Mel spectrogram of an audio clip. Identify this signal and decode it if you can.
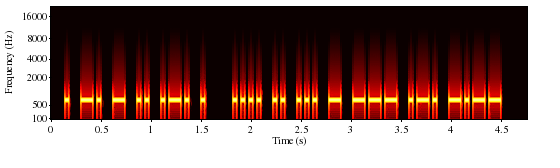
Morse code, heard as a keyed tone, about 30 wpm, 700 Hz. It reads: ENTIRE HISTORY
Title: A Sound Of Thunder 30wpm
